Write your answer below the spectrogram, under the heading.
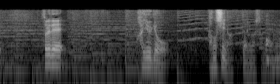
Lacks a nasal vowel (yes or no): yes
